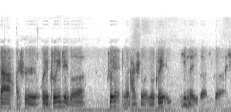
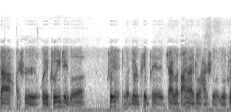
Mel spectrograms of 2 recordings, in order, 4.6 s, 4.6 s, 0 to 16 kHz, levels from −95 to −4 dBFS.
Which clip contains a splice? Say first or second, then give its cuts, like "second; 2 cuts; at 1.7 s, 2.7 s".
first; 1 cut; at 2.6 s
